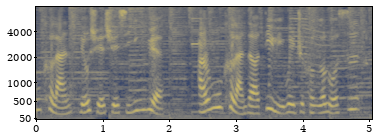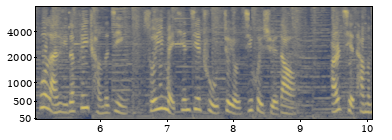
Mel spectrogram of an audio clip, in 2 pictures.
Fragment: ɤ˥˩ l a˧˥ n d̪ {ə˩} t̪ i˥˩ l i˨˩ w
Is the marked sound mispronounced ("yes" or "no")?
yes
